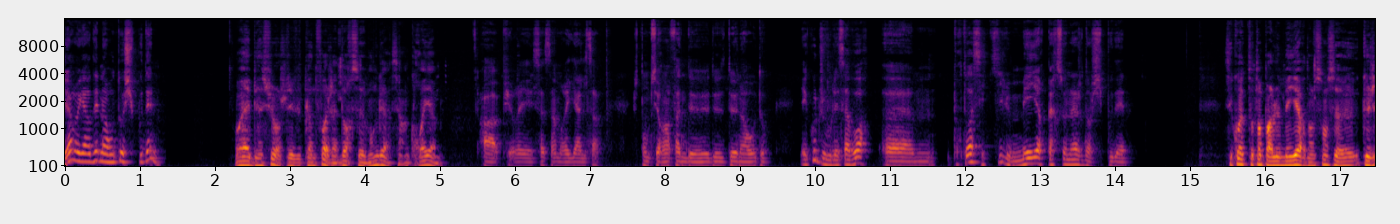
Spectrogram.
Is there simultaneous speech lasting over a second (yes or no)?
no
